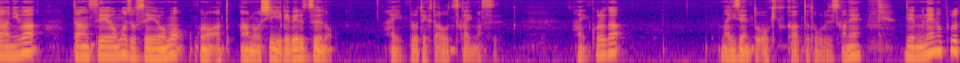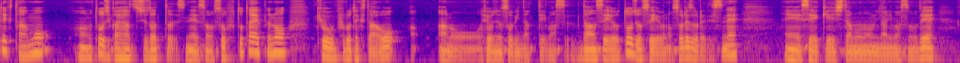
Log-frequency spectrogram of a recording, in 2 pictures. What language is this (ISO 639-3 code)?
jpn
